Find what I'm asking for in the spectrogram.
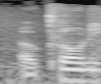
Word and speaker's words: Oconee: Athens Clark County Police later confirmed to The Athletic the investigation was in neighboring Oconee County. I say that right? Oconee. – You gotta ask TC. – O-C-O-N-E-E.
